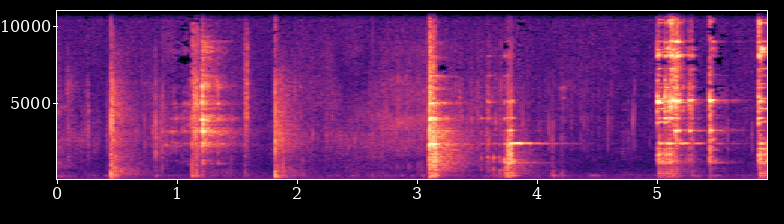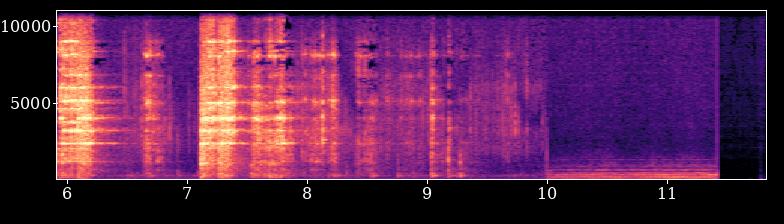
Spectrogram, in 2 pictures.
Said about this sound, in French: À midi moins de quart, il met le couvert pour déjeuner.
